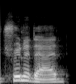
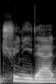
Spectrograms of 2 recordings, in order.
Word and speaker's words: Trinidad: even pronounce Trinidad properly Trinidad or some rubbish at most Brits tend to who know nothing about Trinidad pronounces Trinidad Trinidad he kept annoyed me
